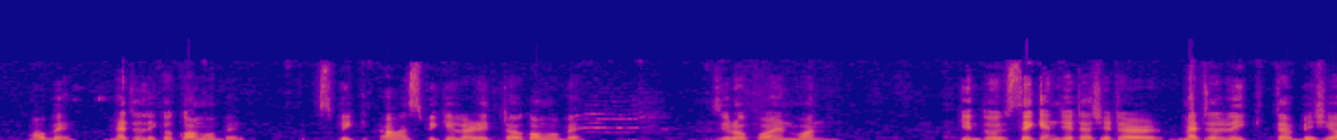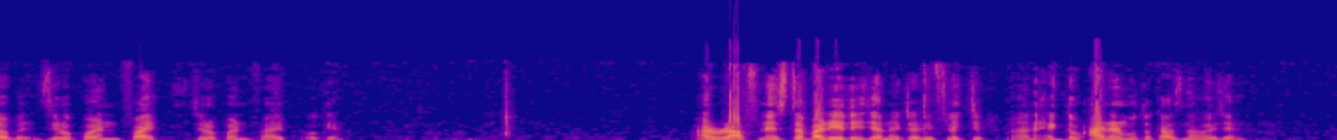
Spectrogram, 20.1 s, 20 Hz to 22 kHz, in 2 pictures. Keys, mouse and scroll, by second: 9.6 click, 15.6 click, 18.1-19.2 middle drag, 19.5 shift+z.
